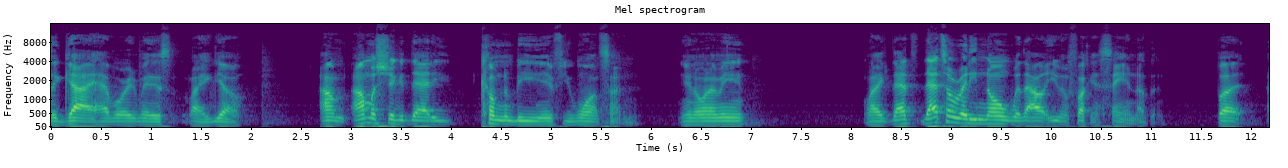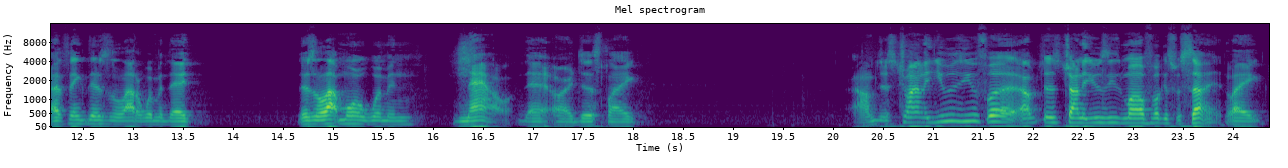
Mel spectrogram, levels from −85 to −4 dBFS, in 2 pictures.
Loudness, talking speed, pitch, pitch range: -29 LUFS, 175 wpm, 120 Hz, 110-145 Hz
